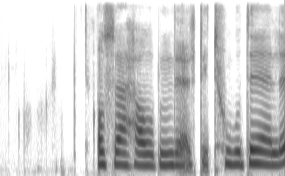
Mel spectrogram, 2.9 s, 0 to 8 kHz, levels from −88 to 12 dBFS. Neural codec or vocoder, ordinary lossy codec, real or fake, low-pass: codec, 16 kHz, 1 kbps, X-Codec, HuBERT features, trained on balanced general audio; none; fake; 7.2 kHz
